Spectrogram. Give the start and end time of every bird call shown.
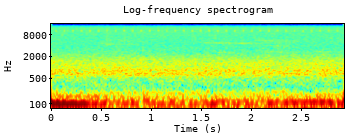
[1.35, 2.94] Brown-headed Cowbird (Molothrus ater)

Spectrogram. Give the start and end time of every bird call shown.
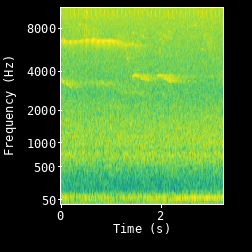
[0.00, 1.97] Downy Woodpecker (Dryobates pubescens)
[1.27, 3.26] Blue Jay (Cyanocitta cristata)

